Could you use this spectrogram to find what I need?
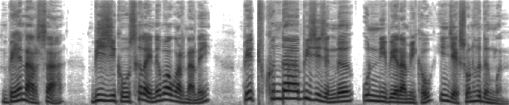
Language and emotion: Bodo, disgusted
